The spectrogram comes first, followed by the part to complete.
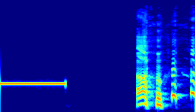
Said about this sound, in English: Just bleep this out.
